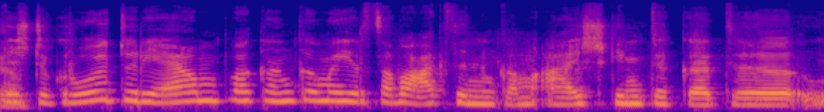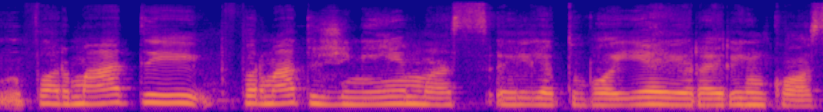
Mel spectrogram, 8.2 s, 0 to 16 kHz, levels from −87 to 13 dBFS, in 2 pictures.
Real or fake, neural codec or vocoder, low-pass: fake; codec, 44.1 kHz, 7.8 kbps, Pupu-Codec; 14.4 kHz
